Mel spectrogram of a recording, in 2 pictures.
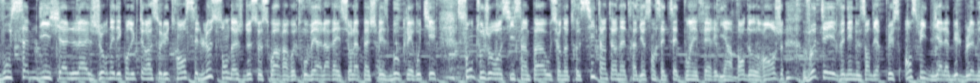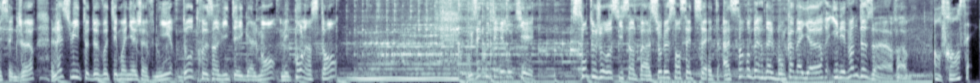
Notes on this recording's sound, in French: Sur la route vers le salon Solutrans, qui se tient à Lyon, nous avons fait une halte sur l'aire de services de Saint-Rambert d'Albon, sur l'A7. Sont allés à votre rencontre et vous avez été nombreux à vous arrêter pour participer à l'émission, en direct.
